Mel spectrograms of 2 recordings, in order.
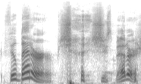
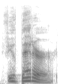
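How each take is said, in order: First: Incredulous echo. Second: Said in the usual way. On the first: Real, not acted.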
